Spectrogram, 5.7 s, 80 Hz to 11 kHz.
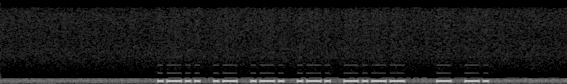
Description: Morse code, heard as a keyed tone, about 25 wpm, 510 Hz. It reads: LARRY TN
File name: contests / naqp-cw-k5tr-op-k5pi- -1800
